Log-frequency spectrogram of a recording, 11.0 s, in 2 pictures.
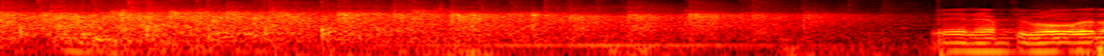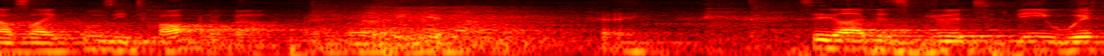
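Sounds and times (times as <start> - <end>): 
church congregation applause: 0.0 - 4.6
speech: 4.7 - 8.9, 9.6 - 11.0
laughter: 7.1 - 10.2.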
